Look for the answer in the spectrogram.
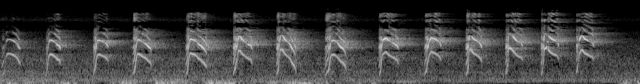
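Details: Rapid, steady series of loud, piercing squawks from an Indian ringneck parakeet, roughly two per second, each a harsh harmonic note falling in pitch, continuing without pause for over six seconds.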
